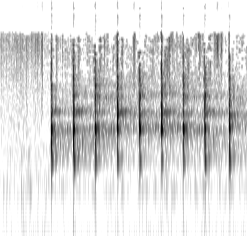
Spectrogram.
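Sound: knocking on a door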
